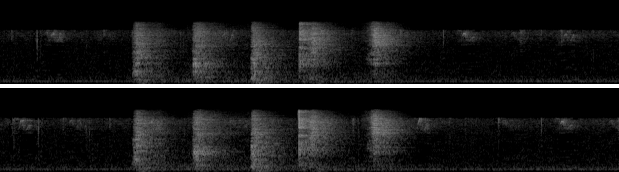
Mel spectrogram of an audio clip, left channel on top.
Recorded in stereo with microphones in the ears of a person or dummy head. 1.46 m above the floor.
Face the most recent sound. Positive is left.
turn(degrees=-75)  # may be behind; listen again after turning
